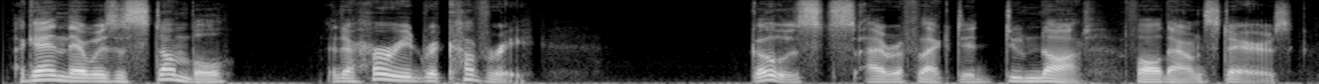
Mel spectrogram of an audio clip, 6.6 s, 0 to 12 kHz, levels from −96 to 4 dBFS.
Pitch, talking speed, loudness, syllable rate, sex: 125 Hz, 145 wpm, -19 LUFS, 5.5 syllables/s, male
